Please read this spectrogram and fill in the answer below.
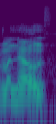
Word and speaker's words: Manon: Manon? Mignon. Yeah, she's French, right? Manon.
